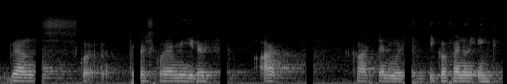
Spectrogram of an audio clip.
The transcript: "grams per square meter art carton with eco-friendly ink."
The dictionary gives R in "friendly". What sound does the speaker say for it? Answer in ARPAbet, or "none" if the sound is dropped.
none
